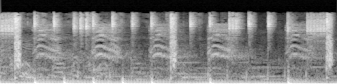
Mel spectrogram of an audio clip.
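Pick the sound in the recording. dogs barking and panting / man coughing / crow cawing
crow cawing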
